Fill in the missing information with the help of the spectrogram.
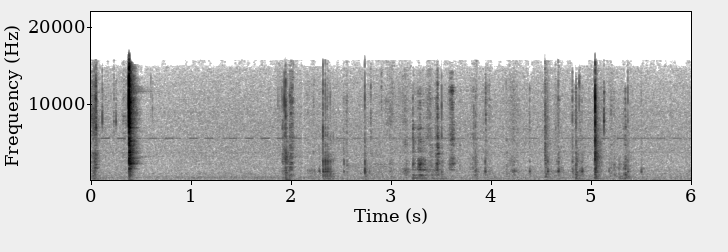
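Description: Ethernet cable's plastic RJ45 plug being handled and pushed into the gigabit switch's port: one sharp click about half a second in, then scattered small clicks and light rattles.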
